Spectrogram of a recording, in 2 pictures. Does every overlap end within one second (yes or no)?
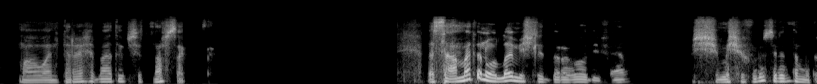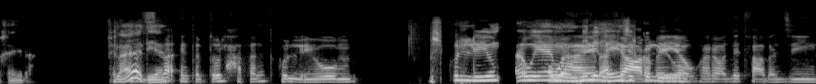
no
